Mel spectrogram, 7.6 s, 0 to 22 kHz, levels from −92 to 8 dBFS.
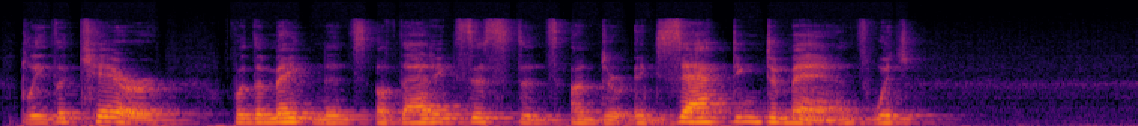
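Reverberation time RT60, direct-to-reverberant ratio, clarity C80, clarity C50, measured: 0.70 s, 3.5 dB, 16.5 dB, 13.0 dB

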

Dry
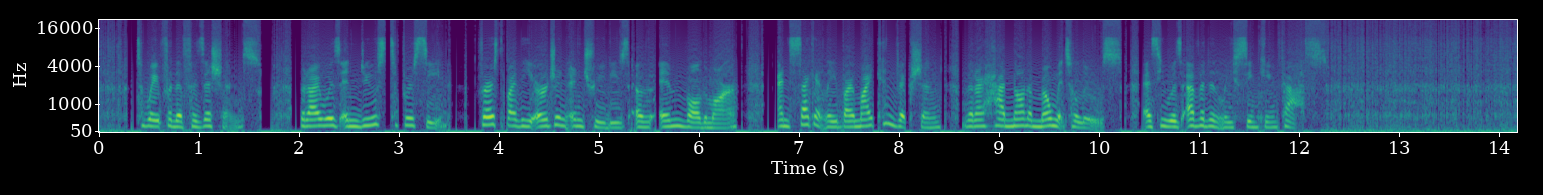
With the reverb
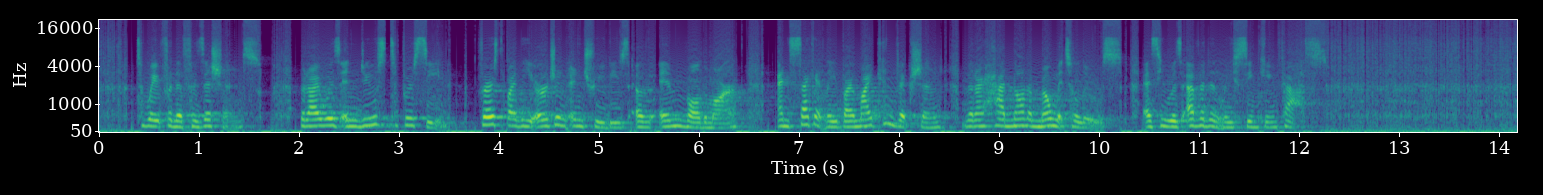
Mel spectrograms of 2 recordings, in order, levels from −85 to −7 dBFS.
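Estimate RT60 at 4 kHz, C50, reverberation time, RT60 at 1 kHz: 0.85 s, 14.5 dB, 1.3 s, 1.3 s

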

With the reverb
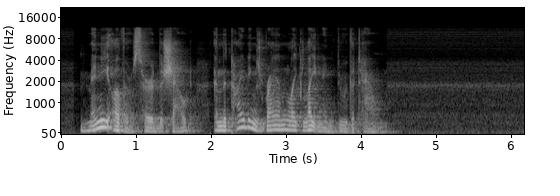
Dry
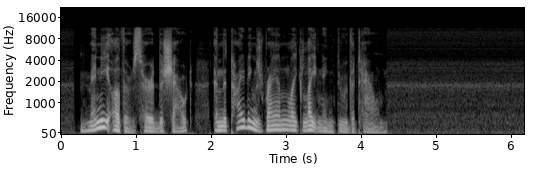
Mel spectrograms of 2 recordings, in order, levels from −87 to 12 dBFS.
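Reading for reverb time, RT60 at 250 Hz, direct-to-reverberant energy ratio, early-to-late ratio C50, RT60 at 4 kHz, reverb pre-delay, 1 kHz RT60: 0.70 s, 0.70 s, 10.0 dB, 11.5 dB, 0.50 s, 38 ms, 0.70 s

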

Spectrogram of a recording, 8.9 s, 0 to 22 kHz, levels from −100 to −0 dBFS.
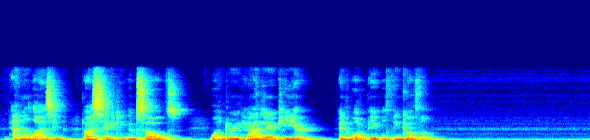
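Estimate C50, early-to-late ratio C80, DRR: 4.5 dB, 8.5 dB, −5.0 dB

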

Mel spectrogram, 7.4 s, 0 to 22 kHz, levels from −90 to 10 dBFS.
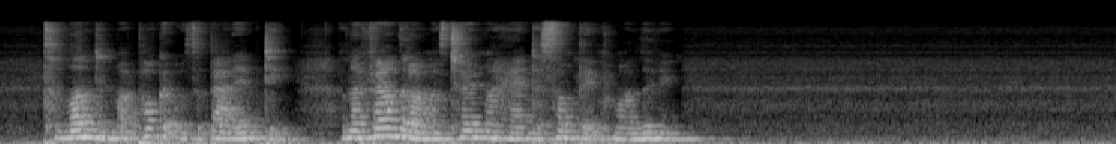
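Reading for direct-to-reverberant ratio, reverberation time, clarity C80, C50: −4.5 dB, 0.40 s, 13.5 dB, 7.5 dB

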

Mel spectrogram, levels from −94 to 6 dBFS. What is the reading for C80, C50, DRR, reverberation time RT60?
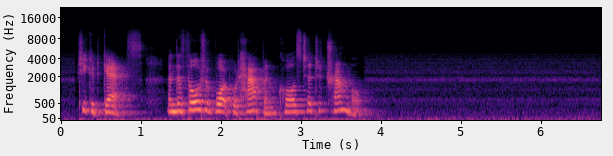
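18.5 dB, 15.5 dB, 7.5 dB, 0.60 s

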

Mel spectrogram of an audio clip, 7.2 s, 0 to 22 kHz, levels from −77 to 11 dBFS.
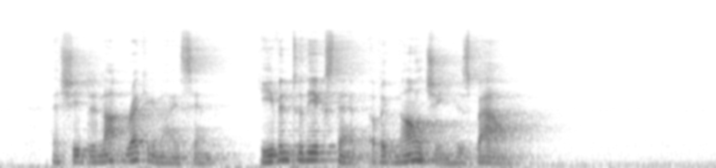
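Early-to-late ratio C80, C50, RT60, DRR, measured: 11.0 dB, 9.0 dB, 1.1 s, 6.0 dB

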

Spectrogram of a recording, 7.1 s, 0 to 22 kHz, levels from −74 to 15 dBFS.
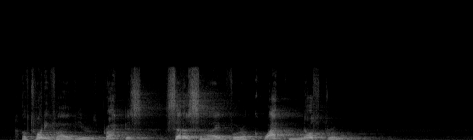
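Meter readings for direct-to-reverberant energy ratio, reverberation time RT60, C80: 5.0 dB, 1.6 s, 8.0 dB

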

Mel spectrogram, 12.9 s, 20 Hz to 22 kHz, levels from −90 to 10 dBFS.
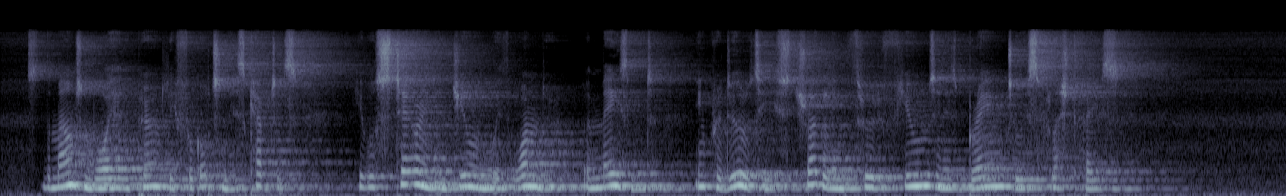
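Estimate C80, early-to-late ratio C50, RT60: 6.5 dB, 5.5 dB, 2.2 s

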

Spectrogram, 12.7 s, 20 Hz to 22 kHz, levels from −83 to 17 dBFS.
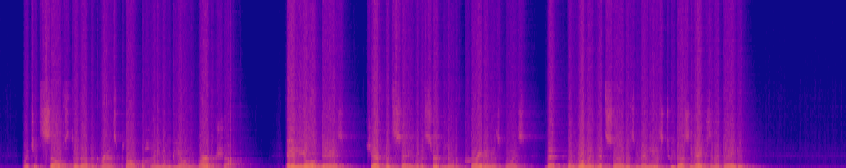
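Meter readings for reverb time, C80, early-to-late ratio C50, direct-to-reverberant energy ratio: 1.0 s, 11.5 dB, 9.5 dB, 6.5 dB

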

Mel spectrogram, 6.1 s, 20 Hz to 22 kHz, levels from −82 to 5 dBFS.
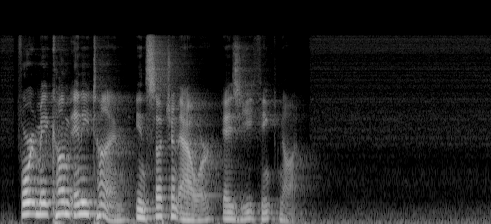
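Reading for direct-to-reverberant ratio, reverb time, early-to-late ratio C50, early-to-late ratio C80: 10.0 dB, 1.0 s, 12.5 dB, 14.5 dB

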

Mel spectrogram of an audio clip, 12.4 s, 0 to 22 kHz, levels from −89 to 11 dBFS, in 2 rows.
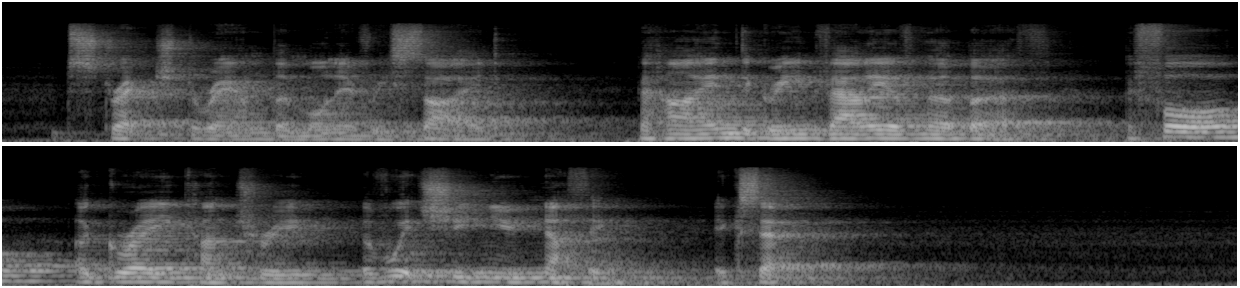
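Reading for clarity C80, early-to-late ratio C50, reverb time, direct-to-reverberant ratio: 8.5 dB, 6.5 dB, 1.6 s, 4.5 dB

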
